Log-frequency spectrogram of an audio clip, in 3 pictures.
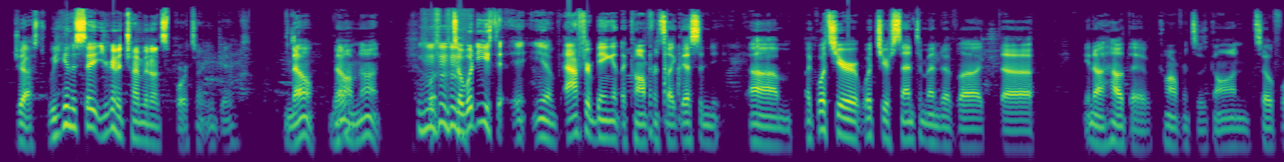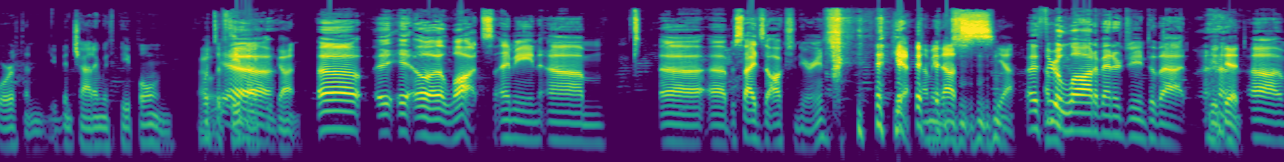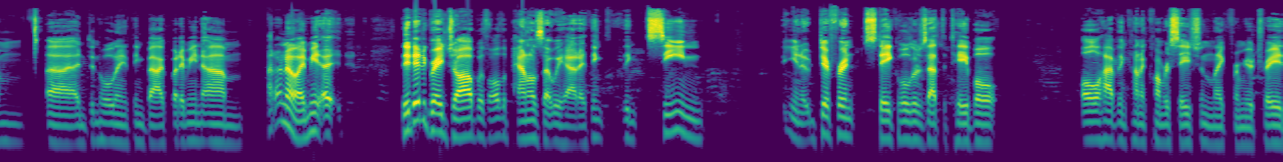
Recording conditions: busy venue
